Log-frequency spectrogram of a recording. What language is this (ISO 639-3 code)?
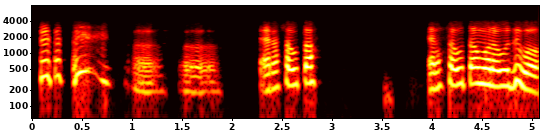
ori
